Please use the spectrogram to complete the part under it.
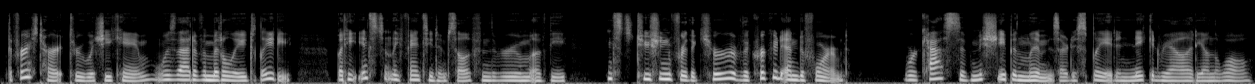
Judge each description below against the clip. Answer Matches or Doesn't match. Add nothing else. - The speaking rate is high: Matches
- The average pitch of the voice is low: Doesn't match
